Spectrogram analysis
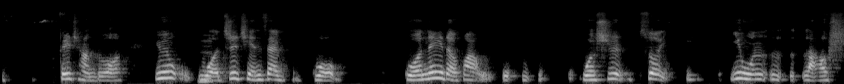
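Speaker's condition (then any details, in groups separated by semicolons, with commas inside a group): Stuttering; since childhood, not yet overcome, may never overcome; still stutters; no stuttering when talking to self, stutters when talking with others; repeated sounds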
